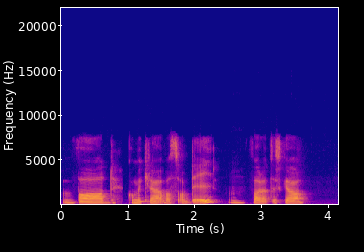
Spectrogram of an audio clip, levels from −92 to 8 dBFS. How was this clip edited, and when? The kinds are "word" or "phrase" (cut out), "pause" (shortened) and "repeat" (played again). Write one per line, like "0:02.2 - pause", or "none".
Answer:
0:00.9 - pause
